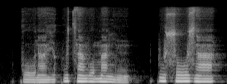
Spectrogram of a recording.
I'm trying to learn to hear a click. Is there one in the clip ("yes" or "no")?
no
